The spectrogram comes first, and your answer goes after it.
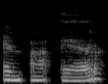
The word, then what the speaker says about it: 哪儿: Nah, teman-teman lihat, dia bacanya NAR, tapi tulisan huruf Mandarinnya dua ya. Na sama Cuman pas baca nggak baca 哪儿, enggak, tapi digabung jadi satu, 哪儿.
